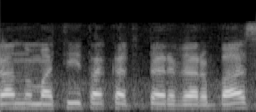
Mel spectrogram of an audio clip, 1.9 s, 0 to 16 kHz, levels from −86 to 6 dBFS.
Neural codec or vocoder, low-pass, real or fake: none; 7.2 kHz; real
